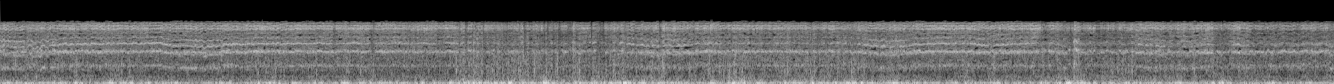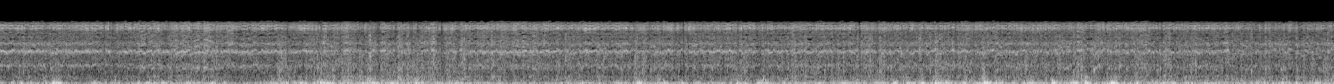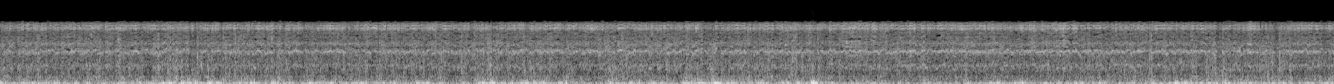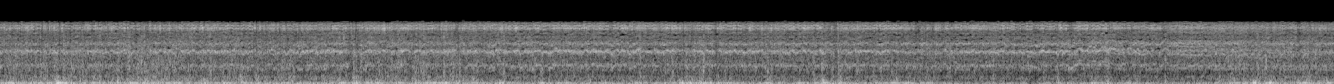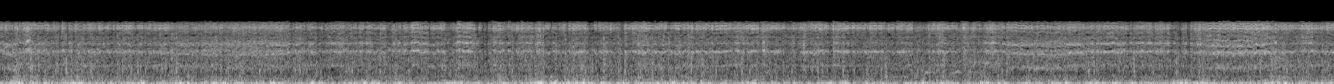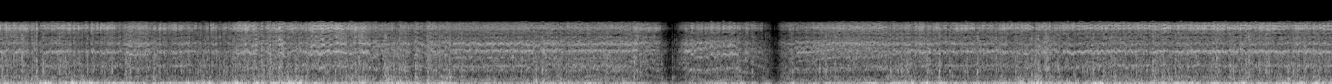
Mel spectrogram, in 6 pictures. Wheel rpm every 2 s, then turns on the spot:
220, 230, 230, 230, 230, 230, 220, 230, 230, 220, 230, 230, 230, 210, 230, 220, 230, 220, 220, 220, 220, 220, 230, 230, 230, 230, 220, 230, 220, 230, 230, 230, 220, 230, 220, 210, 170, 130, 220, 230.
none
